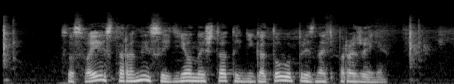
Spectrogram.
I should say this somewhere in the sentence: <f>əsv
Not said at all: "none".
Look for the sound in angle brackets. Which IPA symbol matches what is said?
s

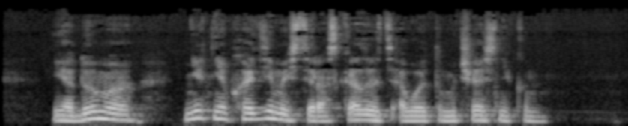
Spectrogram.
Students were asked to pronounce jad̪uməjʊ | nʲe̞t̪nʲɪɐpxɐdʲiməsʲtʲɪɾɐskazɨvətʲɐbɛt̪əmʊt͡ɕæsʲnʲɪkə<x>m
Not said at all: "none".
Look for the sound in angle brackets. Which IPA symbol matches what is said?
none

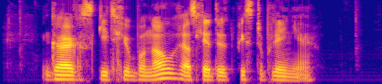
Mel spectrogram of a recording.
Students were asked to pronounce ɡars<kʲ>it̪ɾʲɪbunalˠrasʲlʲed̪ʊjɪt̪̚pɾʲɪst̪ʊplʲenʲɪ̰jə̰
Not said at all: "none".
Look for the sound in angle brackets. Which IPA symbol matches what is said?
kʲ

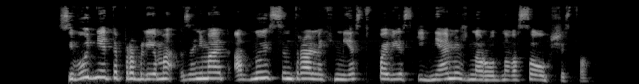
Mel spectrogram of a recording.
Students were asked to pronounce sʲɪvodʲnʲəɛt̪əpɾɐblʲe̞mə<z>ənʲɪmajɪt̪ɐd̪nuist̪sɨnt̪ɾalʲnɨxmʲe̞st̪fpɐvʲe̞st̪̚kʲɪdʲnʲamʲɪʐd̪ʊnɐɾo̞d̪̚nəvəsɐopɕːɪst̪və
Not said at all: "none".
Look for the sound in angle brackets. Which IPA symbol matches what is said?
z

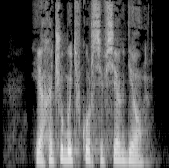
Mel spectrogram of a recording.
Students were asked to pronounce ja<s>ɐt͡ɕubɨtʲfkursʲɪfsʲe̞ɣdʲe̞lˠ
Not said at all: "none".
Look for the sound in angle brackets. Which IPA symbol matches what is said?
x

